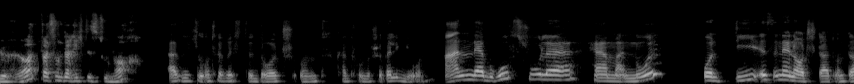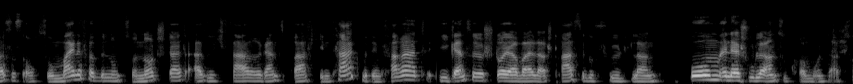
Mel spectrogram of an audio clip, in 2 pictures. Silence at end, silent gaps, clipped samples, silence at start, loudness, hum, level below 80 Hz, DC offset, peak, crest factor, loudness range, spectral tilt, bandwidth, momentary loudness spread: 0.05 s; none; under 0.1%; 0 s; -31 LUFS; none; -76 dBFS; under 0.1%; -12 dBFS; 20 dB; 7 LU; -5.5 dB/octave; 12 kHz; 11 LU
